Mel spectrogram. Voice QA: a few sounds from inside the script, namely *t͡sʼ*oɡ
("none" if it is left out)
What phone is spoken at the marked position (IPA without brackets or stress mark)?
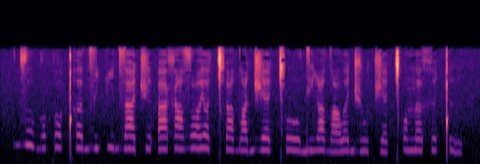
d͡z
